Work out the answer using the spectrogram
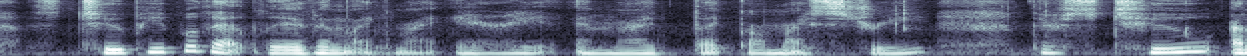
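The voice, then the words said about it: Whispering. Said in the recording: “I'm whispering like they can hear me”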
